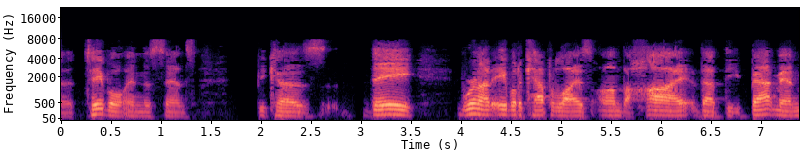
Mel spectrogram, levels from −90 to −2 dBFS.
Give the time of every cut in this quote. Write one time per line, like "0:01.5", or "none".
none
